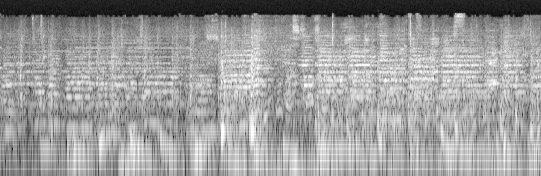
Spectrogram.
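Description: High school marching band playing on the field: sustained brass chords over a low bass line that steps from note to note, with drums.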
